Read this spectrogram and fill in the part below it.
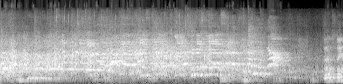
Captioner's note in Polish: Aplauz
